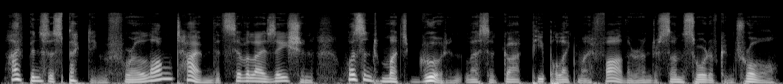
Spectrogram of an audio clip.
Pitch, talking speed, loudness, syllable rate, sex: 125 Hz, 185 wpm, -21 LUFS, 5.0 syllables/s, male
